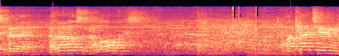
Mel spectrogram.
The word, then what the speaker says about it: loch: The blue is for the rivers and the lochs. If I catch anyone saying lake, I'm going to kick your ass. A loch. Say it like you've got hair stuck in your throat.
